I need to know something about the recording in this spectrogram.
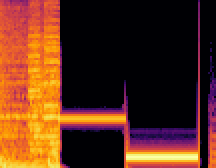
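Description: A short stretch of intro music ends, then a steady high test tone sounds, followed by a louder, lower steady test tone that cuts off suddenly: bars-and-tone style test signals.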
